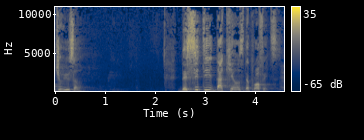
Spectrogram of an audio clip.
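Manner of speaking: loud, emphatic preaching; full-force preaching. Acted. Preacher pressing the congregation about killing prophets, loud. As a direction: drive the point home at full volume.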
